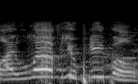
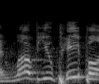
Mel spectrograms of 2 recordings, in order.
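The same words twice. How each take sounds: First: High, loud cry of love, LOVE punched; gushing shout. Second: High-pitched burst of adoration; gushing to the crowd. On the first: Performer to the audience, shouted gushing. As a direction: yell your adoration, leaning on LOVE. Same line, escalated to the crowd. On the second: Performer to the audience, gushing. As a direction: gush it at a much higher pitch. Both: Real, not acted.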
